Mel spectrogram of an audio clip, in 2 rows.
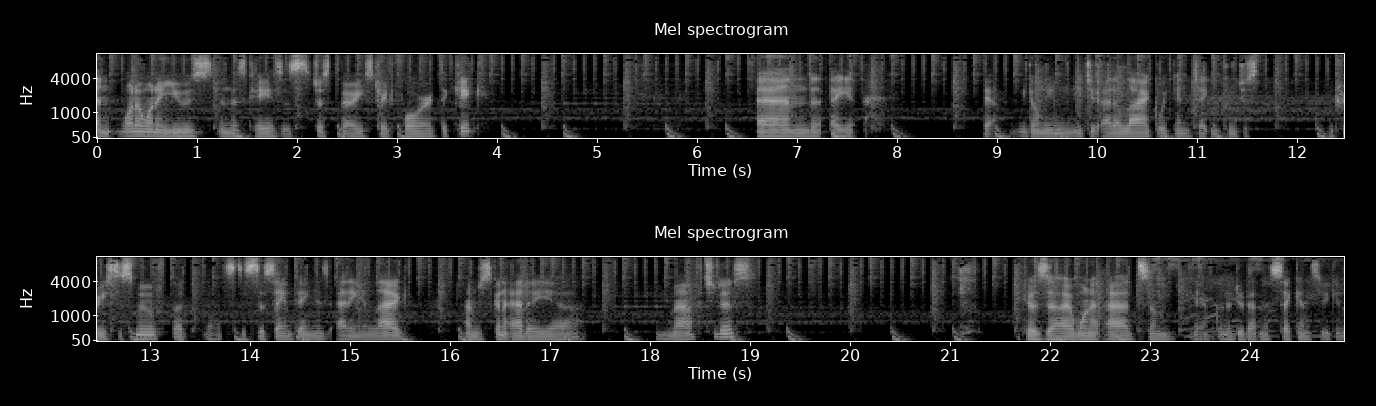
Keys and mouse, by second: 2.7-3.7 drag, 4.0-4.4 drag, 4.7 click, 5.2 middle click, 5.5-6.0 drag, 7.0 right click, 8.3-9.0 typing, 8.9-9.2 drag, 9.4-13.8 drag, 13.9-15.0 drag, 16.6 right click, 17.4 click, 18.7 right click, 19.7-20.5 typing, 20.0 click, 20.3-22.2 drag, 22.3-23.5 drag, 24.1 right click.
